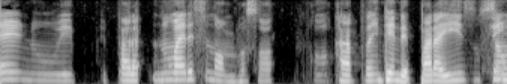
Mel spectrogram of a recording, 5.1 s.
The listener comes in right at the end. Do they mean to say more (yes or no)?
no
